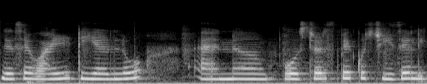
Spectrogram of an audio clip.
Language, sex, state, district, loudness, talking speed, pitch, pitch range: Hindi, female, Jharkhand, Jamtara, -14 LUFS, 125 wpm, 260 Hz, 250-275 Hz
